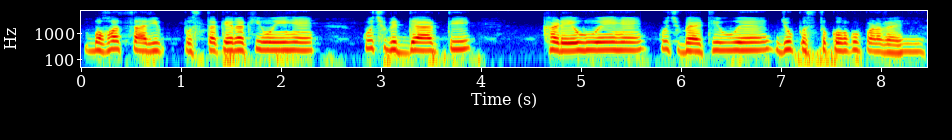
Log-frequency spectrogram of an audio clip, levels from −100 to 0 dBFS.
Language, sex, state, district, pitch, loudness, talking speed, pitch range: Hindi, female, Uttarakhand, Uttarkashi, 235 Hz, -17 LUFS, 150 wpm, 225-245 Hz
